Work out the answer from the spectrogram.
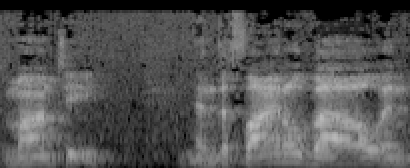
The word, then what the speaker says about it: Monte Vista: doesn't cover everything though monte vista is usually just monty and the final vowel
